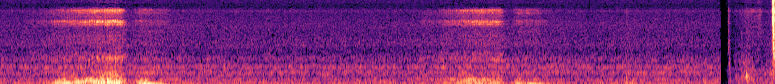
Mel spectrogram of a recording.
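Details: A pet that lay down and fell asleep at once, snoring in a quiet room: two low, rumbling snores about four seconds apart, ordinary snoring during sleep.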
